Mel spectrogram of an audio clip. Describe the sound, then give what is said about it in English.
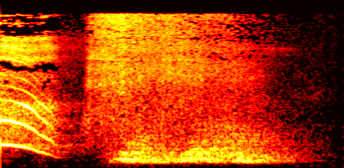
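An audience takes a deep breath and exhales hard in unison, blowing out as hard as they can, making a broad, rushing whoosh that swells and holds for about two seconds before fading, just after a short falling vocal tone. “Now that we've practiced our breathing, I need you to take a deep breath and blow it out as hard as you can. All together.”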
